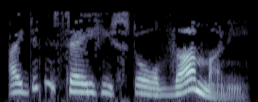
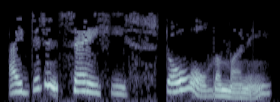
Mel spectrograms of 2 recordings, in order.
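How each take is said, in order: First: The stress is on the word the. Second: The stress is on the word stole.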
